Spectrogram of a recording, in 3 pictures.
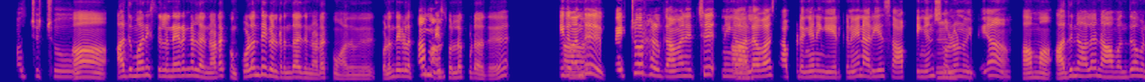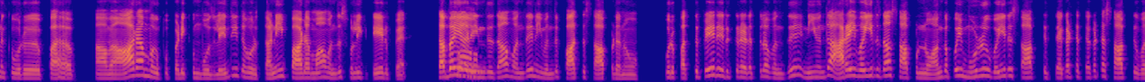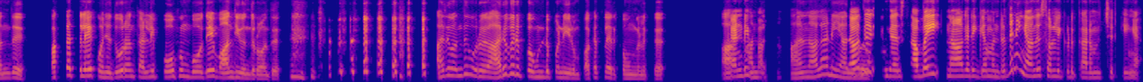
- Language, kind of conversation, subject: Tamil, podcast, பிள்ளைகளுக்கு முதலில் எந்த மதிப்புகளை கற்றுக்கொடுக்க வேண்டும்?
- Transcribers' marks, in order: laugh; chuckle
